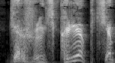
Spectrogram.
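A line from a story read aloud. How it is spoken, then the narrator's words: Hissed. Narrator (Russian): прошипел Сайкс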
